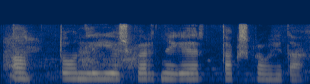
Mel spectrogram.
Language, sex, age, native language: Icelandic, female, 12, Icelandic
